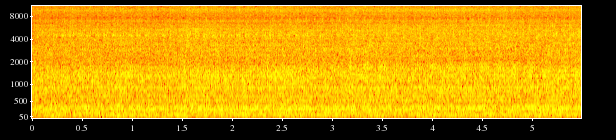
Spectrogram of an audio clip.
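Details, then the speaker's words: 2008 GMC Sierra 3500HD, 6.6L Duramax with Allison auto, 127,223 miles, parked since about 2021–22, check engine light on, idling with the oil cap off: steady deep diesel clatter with no stumbles, knocks or hunting; almost no blow-by; normal diesel idle. "There's like no blow-by coming through there."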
